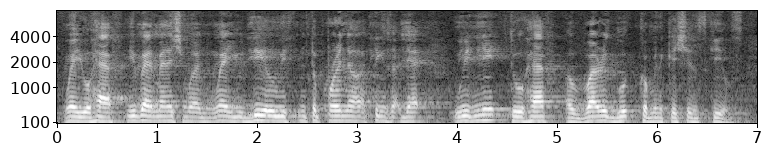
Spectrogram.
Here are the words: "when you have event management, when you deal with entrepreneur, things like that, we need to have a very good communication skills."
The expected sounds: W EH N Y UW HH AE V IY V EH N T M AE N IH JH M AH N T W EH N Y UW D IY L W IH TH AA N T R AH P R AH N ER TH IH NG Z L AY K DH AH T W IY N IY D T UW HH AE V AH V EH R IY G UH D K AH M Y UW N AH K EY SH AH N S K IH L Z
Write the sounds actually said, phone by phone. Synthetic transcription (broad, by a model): W EH N Y UW HH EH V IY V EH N M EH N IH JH M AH N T W EH N Y UW D IY L W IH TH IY N T AH P R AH N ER T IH NG S L AY K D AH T W IY N IY D T UW HH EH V AH V EH R IY G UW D K AH M Y UW N AH K EY SH AH N S K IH L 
